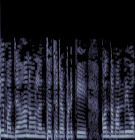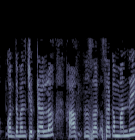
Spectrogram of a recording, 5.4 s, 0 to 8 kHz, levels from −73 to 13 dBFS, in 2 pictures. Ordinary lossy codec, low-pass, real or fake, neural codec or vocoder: MP3, 24 kbps; 7.2 kHz; real; none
